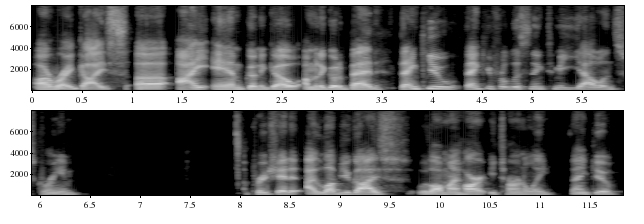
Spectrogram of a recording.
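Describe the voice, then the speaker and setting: A man in his forties hosting a casual livestream, reading viewer messages aloud, rambling with lots of fillers while his voice is going rough. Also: mid-range voice, moderate pace, fairly bright tone. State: losing his voice. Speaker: livestream host. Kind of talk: casual livestream chat reading super chats.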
